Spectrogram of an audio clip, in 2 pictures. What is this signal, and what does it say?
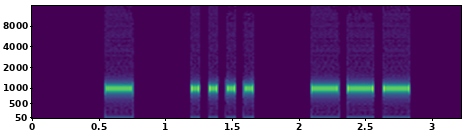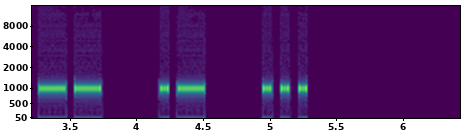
Morse code, heard as a keyed tone, about 18 wpm, spaced as for 12 wpm, 1000 Hz. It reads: THOMAS
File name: qotdfiles / 12wpm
